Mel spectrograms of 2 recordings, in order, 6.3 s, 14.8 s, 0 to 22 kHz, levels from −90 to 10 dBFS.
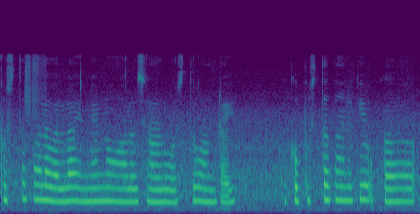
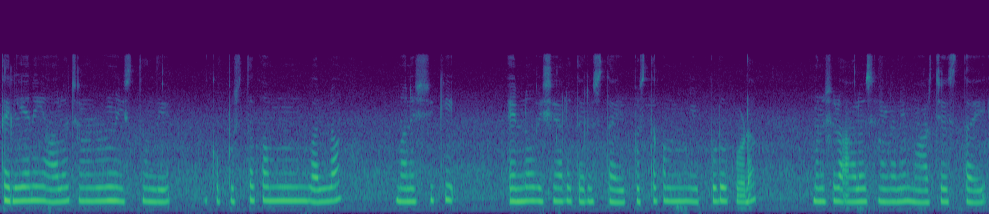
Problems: none marked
